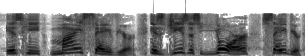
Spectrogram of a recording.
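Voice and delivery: slow, "my" and "your" pressed hard; slow, personal challenge with "my" and "your" pushed; stress on MY and YOUR. Shown as a demonstration. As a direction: lean on "my", then on "your". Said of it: "that's the personal question".

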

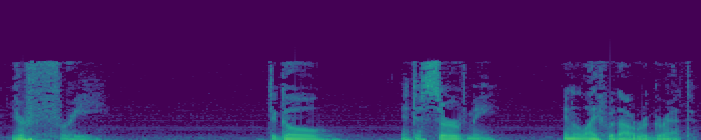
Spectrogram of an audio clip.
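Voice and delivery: low, soft, slow reassurance; tender God. Acted. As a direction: speak as God, gently releasing the sinner.

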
